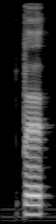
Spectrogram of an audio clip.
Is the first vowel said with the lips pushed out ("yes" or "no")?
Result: yes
